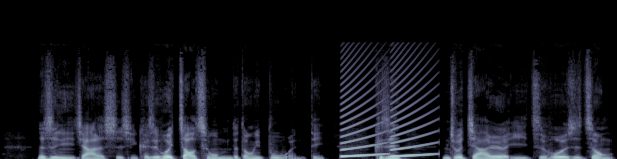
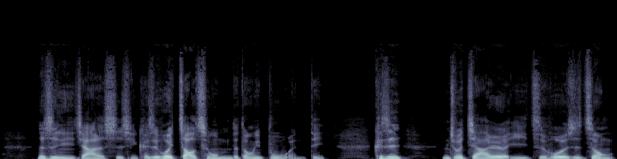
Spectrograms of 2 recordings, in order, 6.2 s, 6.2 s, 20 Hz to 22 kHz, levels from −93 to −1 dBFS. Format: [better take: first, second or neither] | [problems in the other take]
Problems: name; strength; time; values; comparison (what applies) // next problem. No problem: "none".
second | siren; loud; at 3.5 s; peak 3 dB above the speech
